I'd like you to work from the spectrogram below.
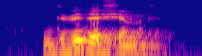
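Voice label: "Twenty", Lithuanian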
